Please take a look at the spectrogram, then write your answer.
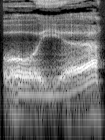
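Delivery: very low, rumbling growl; deep growl. A narrator's reading. Super Mega Tippy growls a challenge at his smaller double. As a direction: growl it so the lake trembles.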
